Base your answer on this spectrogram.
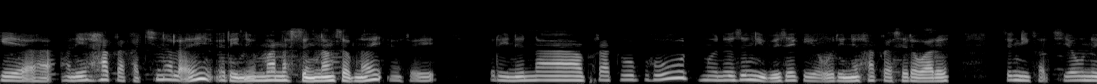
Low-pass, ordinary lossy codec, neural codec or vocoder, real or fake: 5.4 kHz; AAC, 32 kbps; none; real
